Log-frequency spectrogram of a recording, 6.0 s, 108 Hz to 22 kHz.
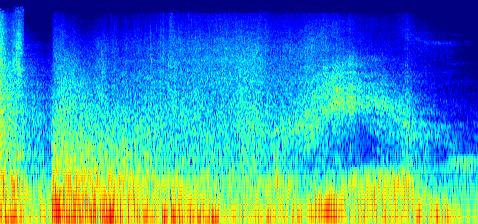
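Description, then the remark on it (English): A deep, continuous roar of icy seawater rushing through access pipes at 16,000 pounds per square inch, flooding a launch chamber, heavy and rumbling, with a sudden surge early on and a low whooshing swell as the vessel Zephyr is shot outward into the dark water of a trench. “The icy water tore through the access pipes, violently flooding the launch chamber, shooting the Zephyr outward in the dark water of the trench.”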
